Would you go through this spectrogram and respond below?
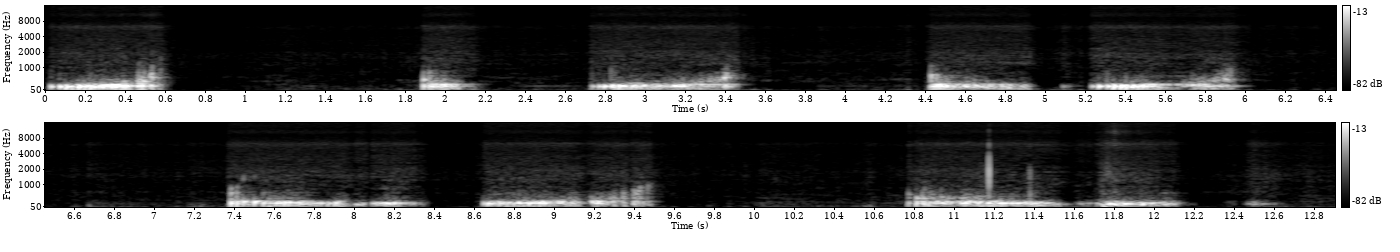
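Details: Repeated low gurgling rumbles in bursts with quiet gaps, with fluid sloshing after drinking an energy drink: ordinary stomach rumbling (borborygmi).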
